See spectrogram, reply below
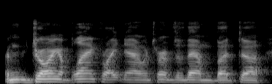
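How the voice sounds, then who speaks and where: A man's voice: fairly low pitch, fairly even intonation, fairly quick, fairly bright tone, dull audio. A man giving practical advice casually as a club member on a group call. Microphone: conference call.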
